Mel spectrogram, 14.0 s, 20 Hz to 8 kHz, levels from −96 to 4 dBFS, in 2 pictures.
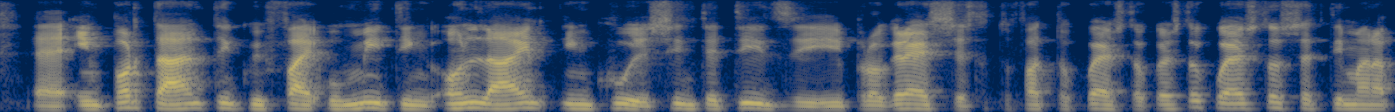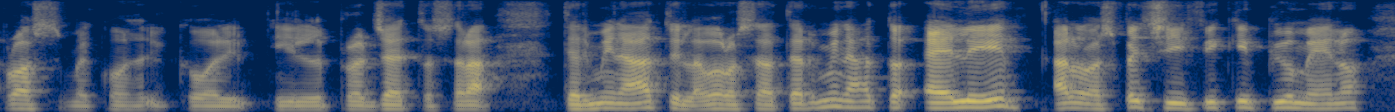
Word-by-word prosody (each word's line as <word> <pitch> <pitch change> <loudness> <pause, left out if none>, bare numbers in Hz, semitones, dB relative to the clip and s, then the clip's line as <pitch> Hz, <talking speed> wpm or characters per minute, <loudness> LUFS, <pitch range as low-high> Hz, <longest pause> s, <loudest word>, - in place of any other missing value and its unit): ehm, 95 -2 +1
importante 130 +2 +4
in 130 - -3
cui 115 - -4
fai 115 - +4
un 110 0 -3
meeting 120 -6 0
online 130 0 +4
in 120 -1 -3
cui 115 -3 -2
sintetizzi 110 -4 -4
i 95 - -3
progressi: 115 +2 +1
"È - - -8
stato - - -23
fatto - - -7
questo, - - -3
questo, 115 +8 -6
questo", 130 0 0
settimana 120 -4 -4
prossima 120 -5 -5
col 100 -1 -13
col 95 -1 -8
il 100 0 -7
progetto 105 0 -3
sarà 95 - 0 0.3
terminato, 130 +4 +1
il 120 - -2
lavoro 115 +3 0
sarà 115 -1 -3
terminato, 155 +3 -3
e 140 -1 +9
lì, 160 +2 +5
allora 135 -3 +2
specifichi 145 +2 -1
più 150 - -1
o - - -2
meno 135 +1 -2
120 Hz, 165 wpm, -24 LUFS, 110-140 Hz, 0.3 s, e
